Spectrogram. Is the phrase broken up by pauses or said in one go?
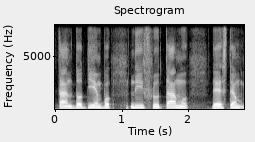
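broken up. The phrase is cut up by pauses inside it. The speaker calls it wrong. "No dices ... No la cortas"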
